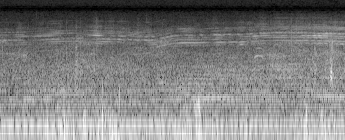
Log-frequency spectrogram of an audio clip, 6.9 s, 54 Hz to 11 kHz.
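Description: ParkZone P-47 electric RC plane's motor and propeller whining overhead, the pitch dipping and climbing again about three seconds in. Wind buffets the microphone with a low rumble underneath.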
